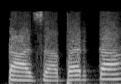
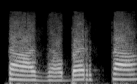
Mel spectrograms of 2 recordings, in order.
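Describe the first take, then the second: The two takes are said the same way.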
